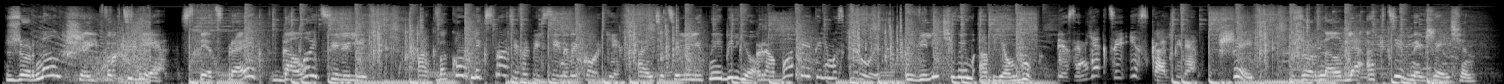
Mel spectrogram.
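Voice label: Russian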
